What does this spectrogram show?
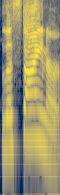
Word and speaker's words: Lastiner: Lastiner.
